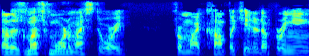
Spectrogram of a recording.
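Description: This man has a normal speaking voice at a medium pitch, talking at a fairly quick pace with ordinary pitch variation. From central Florida, US. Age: 30s. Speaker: podcast host and author. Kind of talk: reading aloud from own book.

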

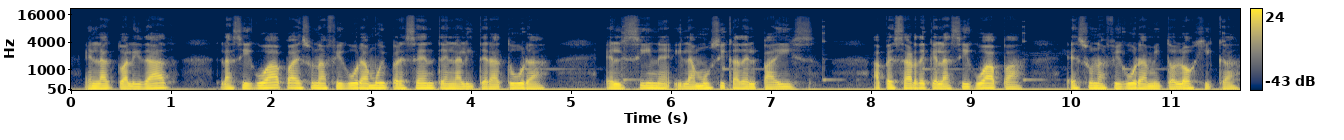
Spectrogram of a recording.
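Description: A man's voice at a moderate pace, very even in loudness, with music in the background. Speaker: podcast host. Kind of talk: horror legend narration, reading an article aloud. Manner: measured, storyteller-like narration.

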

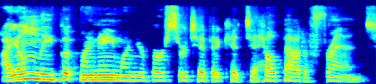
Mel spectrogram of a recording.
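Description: A woman speaks with an American accent in a plain, everyday voice. She uses a fairly low pitch, a moderate pace and ordinary pitch variation. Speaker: adoptee and author. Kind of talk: interview.

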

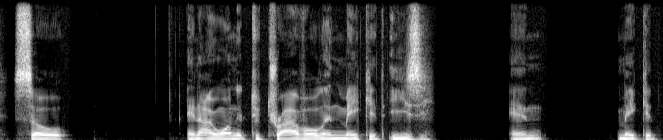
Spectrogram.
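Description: A man with a Quebec accent speaks at a very slow pace. The recording is very clean, with a silent background. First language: French. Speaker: clothing brand owner. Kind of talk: casual interview chat. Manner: halting, many fillers and restarts.

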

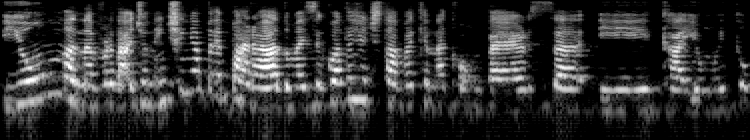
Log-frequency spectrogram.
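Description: A woman speaks with a bright, sharp tone at a fairly high pitch. Her pace is moderate and her intonation lively. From Brazil, São Paulo (East Zone). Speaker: podcast host. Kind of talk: casual interview chat.

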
